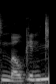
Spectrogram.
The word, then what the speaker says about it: Mulkenton: And I always pronounce that last name wrong. It's Mokenteen.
